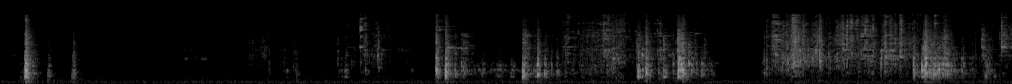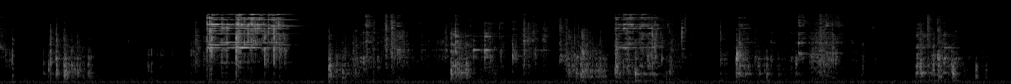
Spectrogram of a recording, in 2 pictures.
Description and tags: crash03 cleaning up mess
When you drop things, you need to clean them up. Putting various small items in a box. Needed some elements for a guy crashing into some junk.
Accidentally had phonograph potted up on mixer - 60 cycle hum and hiss may be present. Used noise reduction to reduce some of this.
soundeffect, crash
